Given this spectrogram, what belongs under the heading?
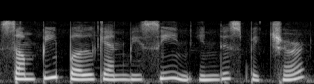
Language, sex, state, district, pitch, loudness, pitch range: English, female, Assam, Kamrup Metropolitan, 230 Hz, -16 LUFS, 220-260 Hz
